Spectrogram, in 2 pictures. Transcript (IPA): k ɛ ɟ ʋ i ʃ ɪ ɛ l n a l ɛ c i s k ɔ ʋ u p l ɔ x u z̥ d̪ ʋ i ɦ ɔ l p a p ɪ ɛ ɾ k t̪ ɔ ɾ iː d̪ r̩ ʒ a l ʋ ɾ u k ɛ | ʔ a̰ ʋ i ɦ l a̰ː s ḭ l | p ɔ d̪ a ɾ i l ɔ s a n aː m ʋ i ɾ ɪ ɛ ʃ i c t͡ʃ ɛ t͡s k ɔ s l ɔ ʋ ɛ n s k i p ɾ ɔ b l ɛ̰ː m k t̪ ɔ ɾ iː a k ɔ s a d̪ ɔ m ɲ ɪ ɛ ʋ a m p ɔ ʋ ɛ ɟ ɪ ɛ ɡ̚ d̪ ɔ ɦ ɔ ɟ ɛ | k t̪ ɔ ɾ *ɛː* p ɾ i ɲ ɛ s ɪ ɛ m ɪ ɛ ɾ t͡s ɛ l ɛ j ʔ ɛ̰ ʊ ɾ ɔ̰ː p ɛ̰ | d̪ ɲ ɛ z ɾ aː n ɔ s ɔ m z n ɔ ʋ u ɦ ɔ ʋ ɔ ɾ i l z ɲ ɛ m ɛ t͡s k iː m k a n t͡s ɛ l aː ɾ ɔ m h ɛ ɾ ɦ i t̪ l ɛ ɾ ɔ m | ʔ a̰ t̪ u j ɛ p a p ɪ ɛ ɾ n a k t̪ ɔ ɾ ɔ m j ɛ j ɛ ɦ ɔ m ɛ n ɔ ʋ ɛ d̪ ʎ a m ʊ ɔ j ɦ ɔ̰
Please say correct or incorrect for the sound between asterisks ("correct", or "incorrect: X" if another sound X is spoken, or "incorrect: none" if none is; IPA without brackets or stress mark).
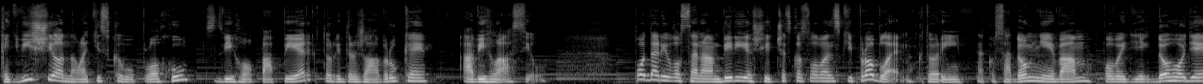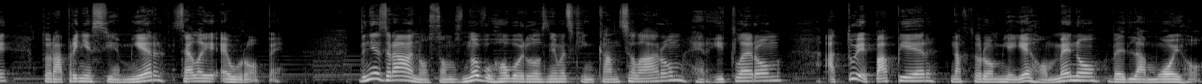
incorrect: aː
